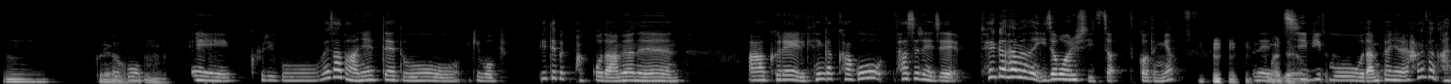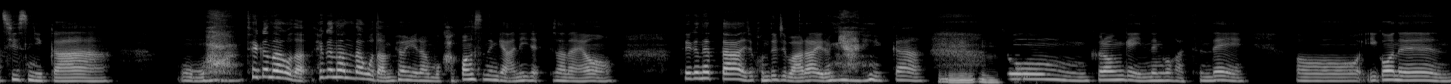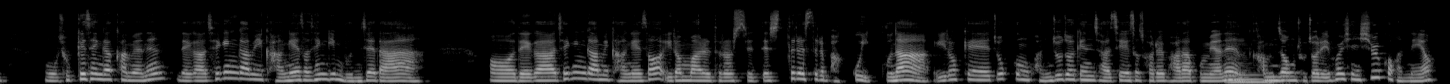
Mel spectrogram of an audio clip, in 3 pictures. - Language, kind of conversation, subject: Korean, advice, 피드백을 들을 때 제 가치와 의견을 어떻게 구분할 수 있을까요?
- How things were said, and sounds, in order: laugh; laugh; other background noise; laughing while speaking: "게"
